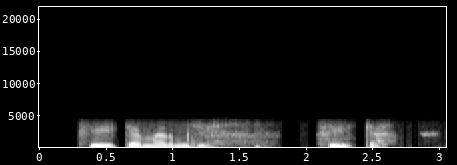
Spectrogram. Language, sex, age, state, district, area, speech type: Dogri, female, 30-45, Jammu and Kashmir, Kathua, rural, conversation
